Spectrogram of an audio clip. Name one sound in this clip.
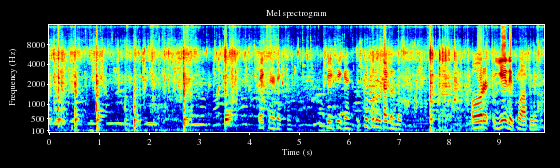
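Tap water runs and splashes into a metal pan.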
